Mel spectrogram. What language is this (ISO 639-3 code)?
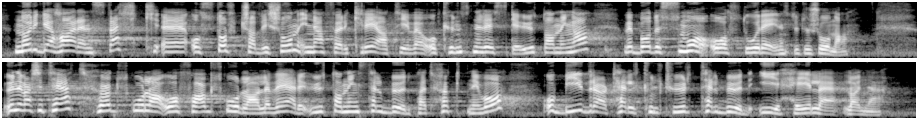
nor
